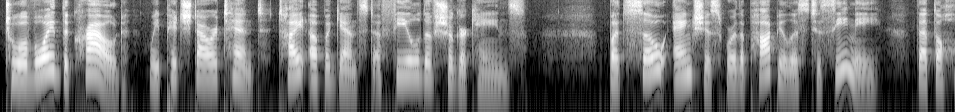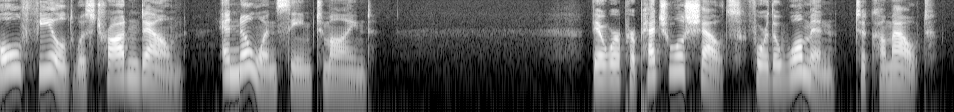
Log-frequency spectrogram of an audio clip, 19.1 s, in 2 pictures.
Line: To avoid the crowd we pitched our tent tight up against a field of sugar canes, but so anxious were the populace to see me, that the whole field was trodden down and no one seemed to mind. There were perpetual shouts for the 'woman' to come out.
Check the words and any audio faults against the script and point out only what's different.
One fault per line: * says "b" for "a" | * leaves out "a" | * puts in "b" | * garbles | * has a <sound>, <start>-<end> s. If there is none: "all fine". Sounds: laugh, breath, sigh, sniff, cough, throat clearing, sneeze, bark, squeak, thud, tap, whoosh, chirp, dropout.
all fine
